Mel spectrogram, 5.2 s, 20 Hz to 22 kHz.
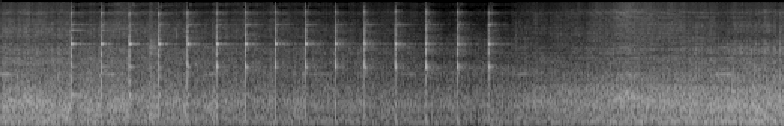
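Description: About fifteen sharp, evenly spaced metallic taps, roughly 150 a minute, over steady operating-room noise: a mallet driving a chisel during spine surgery.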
